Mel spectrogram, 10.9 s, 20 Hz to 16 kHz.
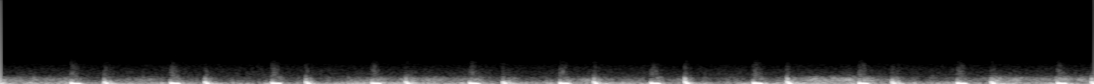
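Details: Adult male auscultating his own heart while falling asleep: steady paired lub-dub heartbeats at about 60 a minute, a slow, regular resting rhythm, normal.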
